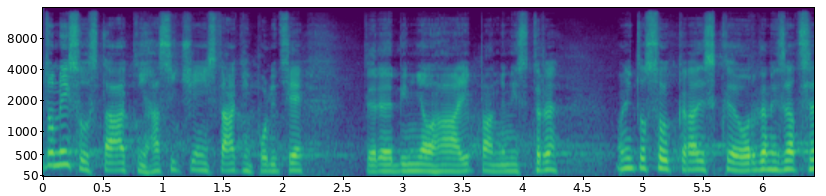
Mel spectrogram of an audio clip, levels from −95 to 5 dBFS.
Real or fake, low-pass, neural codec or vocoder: fake; 14.4 kHz; codec, 44.1 kHz, 3.4 kbps, Pupu-Codec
